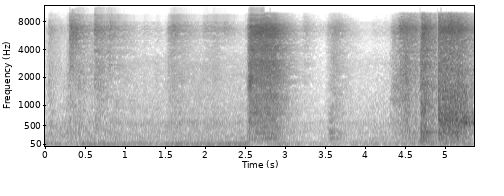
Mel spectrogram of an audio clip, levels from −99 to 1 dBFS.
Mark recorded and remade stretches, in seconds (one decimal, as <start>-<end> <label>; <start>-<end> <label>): 0.0-0.9 recorded; 0.9-4.1 remade; 4.1-5.4 recorded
